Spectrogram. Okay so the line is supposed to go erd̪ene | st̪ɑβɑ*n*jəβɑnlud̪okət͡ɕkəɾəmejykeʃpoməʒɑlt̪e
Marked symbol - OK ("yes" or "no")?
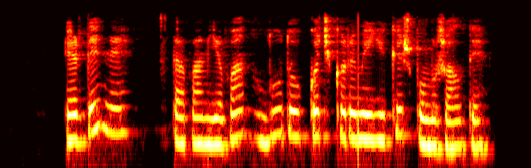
yes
